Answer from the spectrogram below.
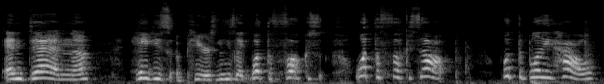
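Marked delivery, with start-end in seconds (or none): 2.5-6.0 higher-pitched, badly faked British accent; attempted British accent. Reader voicing Hades appearing, failed British accent. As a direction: have a clumsy go at sounding British. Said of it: "that's not British".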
